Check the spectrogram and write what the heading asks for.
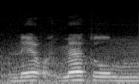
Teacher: তানবিনের পরে ইদগামের হরফ মিম আসছে জন্য গুণ হবে।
